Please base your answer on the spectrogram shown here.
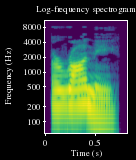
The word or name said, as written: irani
